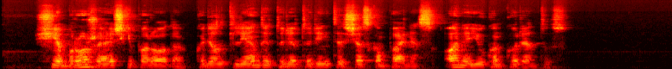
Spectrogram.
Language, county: Lithuanian, Vilnius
